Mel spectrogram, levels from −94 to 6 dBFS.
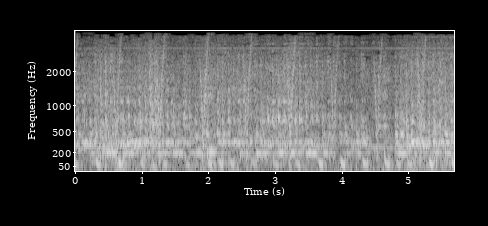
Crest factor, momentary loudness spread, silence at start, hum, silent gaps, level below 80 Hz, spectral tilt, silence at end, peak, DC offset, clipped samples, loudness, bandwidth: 14 dB; 6 LU; 0 s; none; none; -26 dBFS; -11 dB/octave; 0 s; 0 dBFS; under 0.1%; under 0.1%; -16 LUFS; 4 kHz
